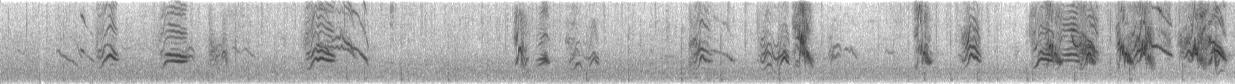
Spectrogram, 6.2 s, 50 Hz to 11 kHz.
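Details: At a Tenmangu shrine on 20 February 2023, sparrows come to a post to be fed, calling in rapid, irregular high chirps, some slurred and downslurred, growing denser toward the end.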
